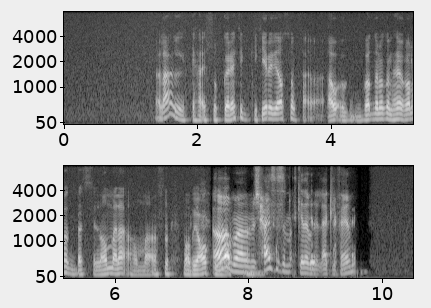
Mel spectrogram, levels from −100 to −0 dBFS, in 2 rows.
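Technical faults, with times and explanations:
7.65–7.72 s, 8.38–8.48 s, 8.69–8.73 s, 8.93–9.03 s, 9.27–9.35 s and 9.54–9.80 s: echo leak. A copy of the speech returns 141 ms late each time, in short scraps. The first is about as loud as the speech itself, the one near 8.93 s is almost as strong, those near 9.27 and 9.54 s are clearly quieter, and the ones near 8.38 and 8.69 s are faint to barely audible. The likely cause is a loudspeaker on the far end whose echo canceller let part of the played-back audio into its microphone and sent it back.
7.72–8.22 s: speech suppressed in double talk. For about half a second the speech sinks sharply, at its deepest by roughly 40 dB, so it nearly vanishes in patches. This comes right after the first loud echo, while both ends are active at once. The likely cause is an echo canceller that could not separate the local talker from the returning echo and turned everything down together.
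8.57–8.69 s: background gated by the echo canceller. The room sound briefly drops by about 11 dB for roughly a tenth of a second, then returns. The canceller clamped the microphone hard while the loudspeaker was playing and released it a moment later, which leaves a short hole in the ambience between the echo scraps.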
